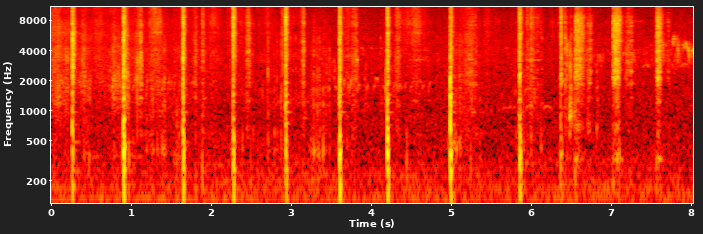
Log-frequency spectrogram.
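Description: A hand digging tool chopping into hard, dry earth: about a dozen sharp strikes, roughly one every two-thirds of a second.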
